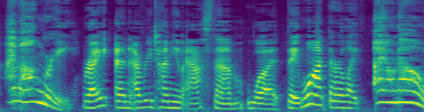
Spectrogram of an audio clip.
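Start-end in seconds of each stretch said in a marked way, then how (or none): 0.1-1.0 put-on high-pitched whiny kid's outburst; hungry kid's mock scream, not full volume; mock child's yell. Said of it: "yelling, screaming, like". 4.7-5.3 high-pitched imitation of an upset kid; mock kid outburst; mock child's yell. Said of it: "your child's yelling".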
